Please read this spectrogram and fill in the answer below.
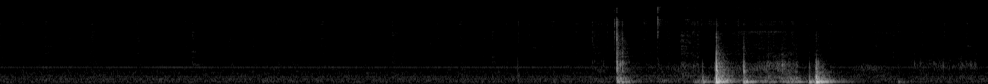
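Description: Near silence with a faint steady hum, then, about six seconds in, a short run of five or so sharp knocks and clatters over two seconds as the ladle and the aluminium cake tin are handled on the table.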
